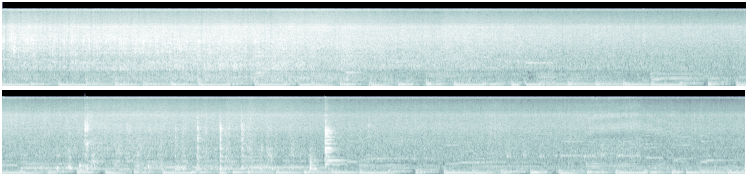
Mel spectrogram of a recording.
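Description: Wet ground spice paste sautéing in hot oil in a metal wok: a loud sizzle that slowly dies down while it is stirred, with a few sharp clicks of the metal spatula against the pan past the middle.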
